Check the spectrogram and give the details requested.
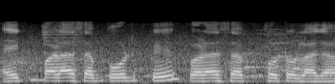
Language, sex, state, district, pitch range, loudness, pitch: Hindi, male, Bihar, West Champaran, 150-165 Hz, -15 LUFS, 155 Hz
